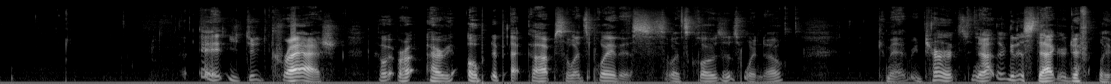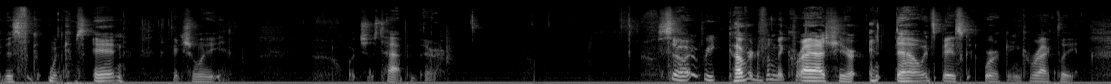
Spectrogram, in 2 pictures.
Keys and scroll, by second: 14.1 super+r, 16.3 super+c, 16.3 super+v, 16.3 super+s.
